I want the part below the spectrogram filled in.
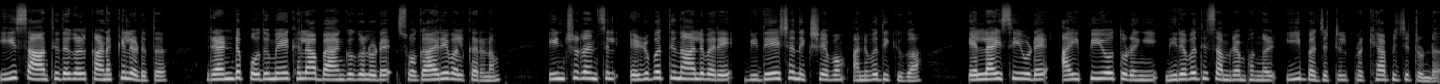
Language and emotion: Malayalam, neutral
